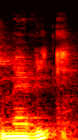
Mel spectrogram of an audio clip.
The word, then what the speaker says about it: Mavic: made in France by of course the company pronounced magic and this is a comment this wheel and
